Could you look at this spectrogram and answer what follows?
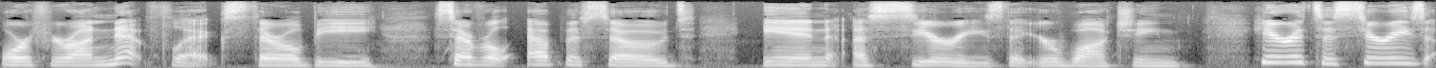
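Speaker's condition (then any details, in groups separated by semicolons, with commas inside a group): No condition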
